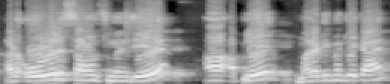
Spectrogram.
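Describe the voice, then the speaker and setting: A man's voice: high voice, steady tone, a little fast, crowd noise. A male teacher, taking a class through a lesson, asking questions and chanting letters aloud. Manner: call-and-response questioning of pupils.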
